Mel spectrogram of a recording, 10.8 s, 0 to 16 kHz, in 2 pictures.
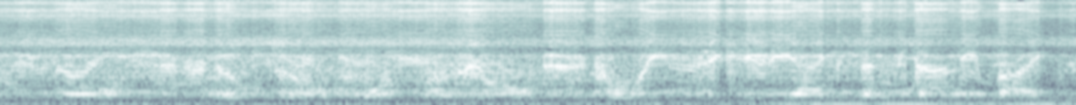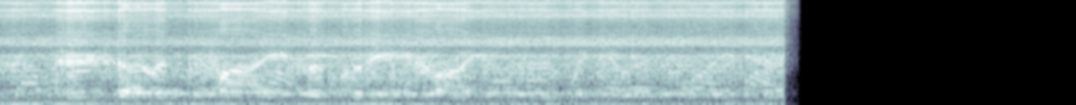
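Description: Voice received over single-sideband on an HR 2510 transceiver tuned to 27.555 MHz USB: narrow, hissy radio speech that is hard to make out. It cuts off abruptly about a second before the end.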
